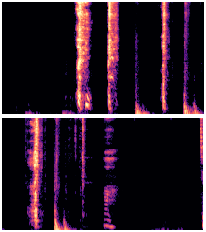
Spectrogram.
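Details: Compilation of male sneezes from a K-pop group: about eight short, sharp explosive bursts, sneezes and coughs strung together.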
